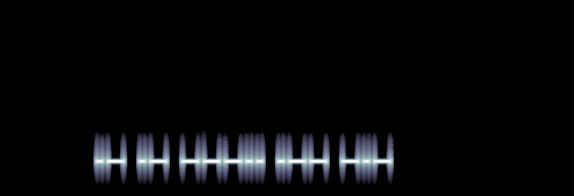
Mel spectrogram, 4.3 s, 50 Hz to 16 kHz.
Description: Morse code, heard as a keyed tone, about 38 wpm, 700 Hz. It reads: AA8WK
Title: Speed Racing - USA 2x2 Call Signs 30wpm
